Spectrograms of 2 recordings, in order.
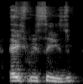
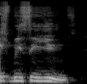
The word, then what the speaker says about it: HBCUs: what we talking about hbc's we don't say hbcs we say we say hbcus so Mr Know It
